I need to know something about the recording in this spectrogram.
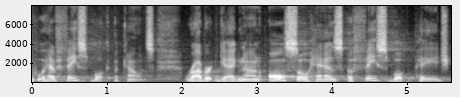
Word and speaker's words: Gagnon: And he says, "Well, if we were French, we would pronounce it Gong, but we just pronounce it Gagnon."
